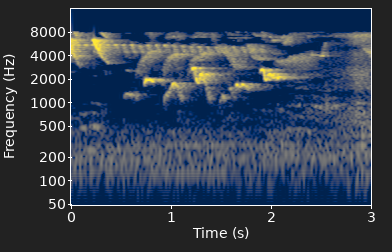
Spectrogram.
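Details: White-rumped shama in a competition, loud rich song of varied whistled phrases and sharp sweeping notes, some rising and falling, delivered in quick bursts over a low background hum.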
